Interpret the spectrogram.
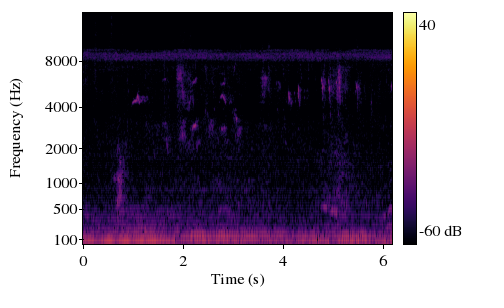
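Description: Birds chirping in short, scattered calls over a low steady rumble, with a thin steady high-pitched whine throughout.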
